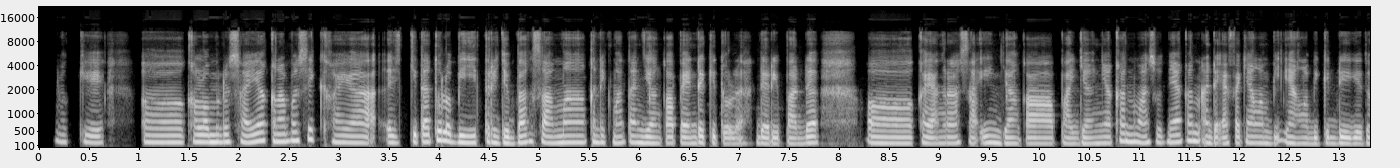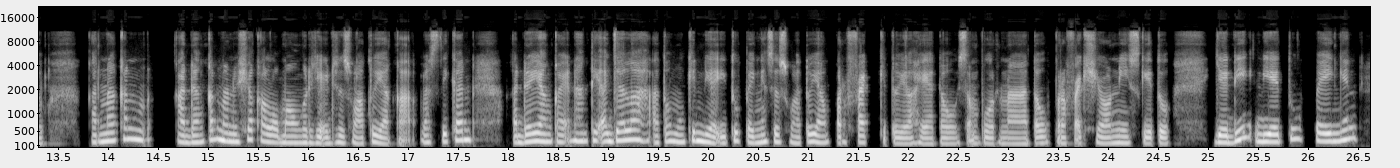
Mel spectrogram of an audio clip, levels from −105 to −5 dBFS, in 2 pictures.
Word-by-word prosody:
Oke. 200 -3 -5 0.4
Eee, 195 -1 0
kalau 200 -1 +2
menurut 200 +1 +2
saya, 205 +2 +1
kenapa 220 +3 +1
sih, 275 0 -1
kayak 185 -4 -1 0.2
eis 185 - 0
kita 205 0 +1
tuh 250 +3 +3
lebih 190 -3 +3
terjebak 185 +1 +1
sama 190 0 +1
kenikmatan 190 -1 -1
jangka 170 0 0
pendek 170 +1 +1
gitulah, 155 0 -4
daripada, 160 +2 0 0.5
eee, 170 -1 +2
kayak 165 -3 0
ngerasain 170 0 -2
jangka 160 -1 0
panjangnya 165 +2 -2
kan, 215 +3 0
maksudnya 195 +1 -1
kan 235 0 0
ada 175 -5 -1
efek 170 +1 -2
yang 175 -1 -1
lembi 170 +7 -4
yang 170 -3 -1
lebih 160 +1 -4
gede 170 +1 +1 0.2
gitu. 165 - -2 0.4
Karena 215 +4 +2
kan, 280 -1 +1 0.3
kadang 195 -1 +1
kan 270 +3 +1
manusia 235 +3 +4
kalau 205 -4 +2
mau 180 -1 +1
ngerjain 175 -3 0
sesuatu 180 -1 -2
ya 160 - +2
Kak, - - -4
pasti 195 +1 -2
kan, 255 +1 +4 0.5
ada 195 +3 +3
yang 220 -1 +5
kayak, 200 +2 -1
nanti 230 +1 +2
ajalah, 245 +2 +3
atau 195 +3 -3
mungkin 215 +3 +3
dia 190 - +4
itu 175 +8 -1
pengen 190 0 0
sesuatu 200 -2 0
yang 190 -3 +2
perfect 190 -2 -1
gitulah 160 0 -2
ya 155 -3 -1
atau 155 0 -4
sempurna, 160 -2 -2
atau 170 +2 -2
perfeksionis 175 +1 -1
gitu. 165 0 -1 0.4
Jadi, 200 - +3
dia 210 -1 +6
itu 290 +8 -2 0.2
pengen, 230 +6 +4
185 Hz, 160 wpm, -23 LUFS, 170-210 Hz, 0.5 s, dia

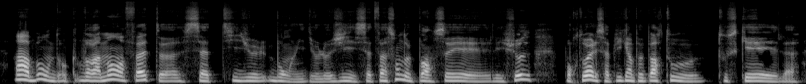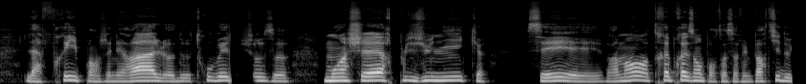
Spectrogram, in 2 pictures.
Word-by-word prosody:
Ah 225 -1 +9
bon! 205 +2 +1
Donc 150 -2 -5
vraiment 180 +4 +4
en - - +1
fait, 190 +1 +2
heu, 155 0 -2
cette 150 +4 -4
idéo 165 -1 -1
bon 160 -6 -2
idéologie, 135 +5 -4
cette 145 +3 -5
façon 175 +7 0
de 200 - +1
penser 150 -2 -1
les 140 0 -7
choses 215 +7 +1 0.3
pour - - -5
toi 210 +1 +7
elle 180 - 0
s'applique 170 +3 -3
un 175 - +3
peu 160 -1 -1
partout. 150 -4 0
Tout 160 - -8
ce - - -6
qui - - -3
est 155 -2 +2
l 130 - -7 0.3
la 140 -6 -2
fripe 180 +7 -2
en 145 - -4
général, 145 +3 +3
de 150 +1 -6
trouver 175 +5 -2
les 175 - -2
choses, 170 -3 -6
heu, 145 -1 -4 0.3
moins 170 0 +6
chères, 180 +1 +5
plus 185 -3 -2
uniques, 180 0 +1 0.5
c'est 150 -5 -1
vraiment 175 +6 +1
très 190 +2 0
présent 175 -2 +1
pour 135 -4 -8
toi. 140 - -7
Ça 130 -1 -7
fait 130 - -8
une 130 - -11
partie 145 +7 -3
de 160 - -1
160 Hz, 195 wpm, -22 LUFS, 145-180 Hz, 0.5 s, Ah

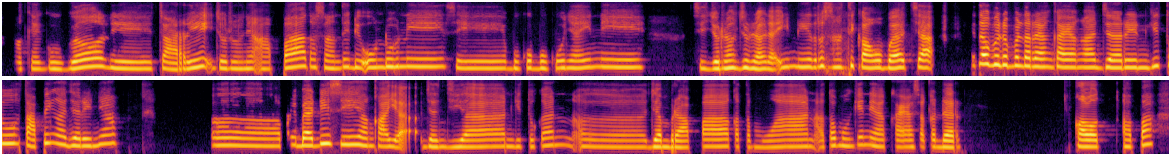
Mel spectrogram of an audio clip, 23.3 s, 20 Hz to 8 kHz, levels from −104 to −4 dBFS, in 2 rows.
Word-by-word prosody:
pakai 225 0 -6
Google 245 +8 +2
dicari 235 +2 0
judulnya 235 -1 -1 0.2
apa, 240 +3 -2 0.2
terus 280 - -5
nanti 245 +3 -2
diunduh 280 +3 +1
nih 300 -1 0 0.3
si 255 - -3 0.5
buku-bukunya 250 +1 -2
ini, 290 +1 -4 0.9
si 245 - -7
jurnal-jurnalnya 240 -2 +3
ini 295 0 -3
terus 295 0 -1
nanti 280 +3 -1
kamu 265 -2 +4
baca." 265 +1 +3 0.5
Kita 390 +4 +5
bener-bener 335 -3 +4
yang 295 -1 +4
kayak 275 -1 +4
ngajarin 275 0 +2
gitu, 335 +1 0
tapi 235 +9 0
ngajarinnya, 270 +2 +1 1.0
eee, 265 -2 -1
pribadi 270 +1 +3
sih 305 -1 +1
yang 265 - 0
kayak 240 -2 0 0.2
janjian, 230 +1 -1
gitu 235 0 -8
kan, 275 +1 -2 0.2
eee, 225 -2 -6
jam 230 -1 +4
berapa 240 +3 0
ketemuan 230 +1 -4
atau 265 - -4
mungkin 260 +3 -4
ya 245 - 0
kayak 230 0 -3
sekedar 225 -1 +1 1.1
kalau, 230 -1 +7 0.2
apa, 240 +7 -1
250 Hz, 120 wpm, -19 LUFS, 230-275 Hz, 1.1 s, kalau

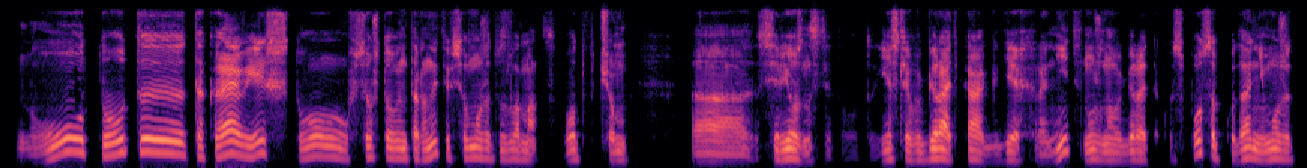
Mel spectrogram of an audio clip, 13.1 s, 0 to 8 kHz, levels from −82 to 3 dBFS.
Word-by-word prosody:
Ну, 125 - 0
тут, 170 +7 0
э, 190 -4 +6
такая 155 +6 +6
вещь, 150 +6 +3
что 135 -1 -1
всё, 135 - -3
что 125 -1 -2
в - - -2
интернете- 120 +7 -1
всё 125 - +1
может 125 -3 -3
взломаться. 110 0 -7
Вот - - -4
в - - -25
чём, - - -3 0.6
а, 90 -2 -2
серьезность 110 -5 0
эта - - -28
вот. - - -35 0.2
Если 110 +2 0
выбирать, 105 +4 +3
как, 110 -7 +1
где 90 +1 -1
хранить, 85 - -5
нужно 105 -1 -3
выбирать 95 -2 -2
такой - - -15
способ, - - -1
куда 125 +3 -1
не 110 -5 -1
может 110 -1 -2
120 Hz, 145 wpm, -25 LUFS, 100-145 Hz, 0.6 s, э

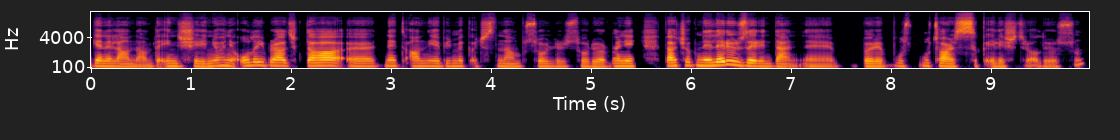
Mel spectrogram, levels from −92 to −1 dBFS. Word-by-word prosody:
genel 160 -3 0
anlamda 75 - -6
endişeleniyor? 160 +1 -2
Hani 180 -2 -2
olayı 200 +1 -1
birazcık 185 -3 +1
daha, 185 0 +7
eee, 160 -1 -3
net 180 -1 -4
anlayabilmek 165 0 -5
açısından 150 -2 -5
bu - - -12
soruları 150 -1 -3
soruyorum. 145 -1 -5
Hani 165 0 0 0.3
daha 185 0 +6
çok 200 +1 -5
neleri 195 +4 +6
üzerinden, 165 - +1
eee, 75 -1 -8 0.3
böyle 155 +2 -1
bu 165 -3 -10 0.2
bu 180 - -9
tarz 155 -3 +3
sık - - +7
eleştiri 75 -1 -5
alıyorsun? 75 - -7
165 Hz, 160 wpm, -23 LUFS, 150-185 Hz, 0.3 s, daha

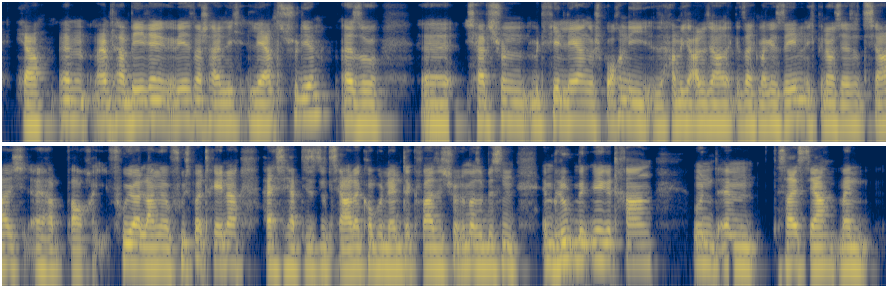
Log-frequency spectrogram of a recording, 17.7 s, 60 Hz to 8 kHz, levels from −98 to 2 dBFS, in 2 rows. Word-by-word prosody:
Ja, 115 0 +2
ähm, 130 -1 -1
mein 125 0 +3
Plan 120 0 0
B 125 +1 +3
wäre 135 -1 +5
gewesen 125 +1 0
wahrscheinlich 120 -2 -1
Lehramt 120 0 +2
zu - - -4
studieren. 145 +2 -2
Also, 120 -2 +2 0.4
äh, 115 0 0 0.2
ich 120 - -4
habe 125 -1 +3
schon 120 -1 -2
mit 115 0 -3
vielen 125 +2 +1
Lehrern 125 0 +3
gesprochen, 120 +3 -2
die 120 -2 -1
haben 115 +1 -2
mich 120 +1 +1
alle 115 0 +2
Jahre, 115 -1 +1
sage 115 -1 +1
ich 115 - -7
mal, 110 0 0
gesehen. 120 +3 0
Ich 120 -1 -7
bin 120 - -5
auch 115 - +3
sehr 110 0 -1
sozial. 115 +2 0
Ich, 120 0 -6
äh, 115 -1 -3
habe 110 0 -5
auch 105 0 -2 0.2
früher 130 -2 +3
lange 120 -1 +2
Fußballtrainer 125 0 0 0.3
heißt, 120 0 +2
ich - - -4
habe 110 0 -1
diese 115 -1 -4
soziale 115 0 +3
Komponente 115 -1 -1
quasi 120 -1 +2
schon 120 +1 -3
immer 125 +1 0
so 120 - -1
'n - - -2
bisschen 120 -1 -2 0.2
im 130 - -3
Blut 140 +3 +2
mit 140 -1 -1
mir 145 0 +3
getragen. 130 -2 +2 0.4
Und, 125 -2 -4
ähm, 120 -1 -1
das - - -4
heißt, 125 0 +5
ja, 120 0 +5
mein 115 0 -1
120 Hz, 215 wpm, -23 LUFS, 115-125 Hz, 0.4 s, wäre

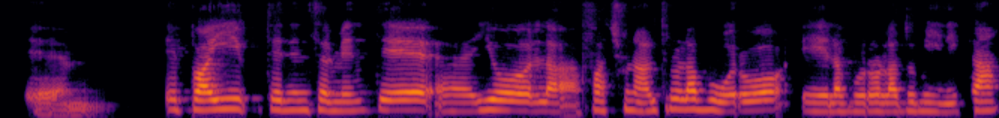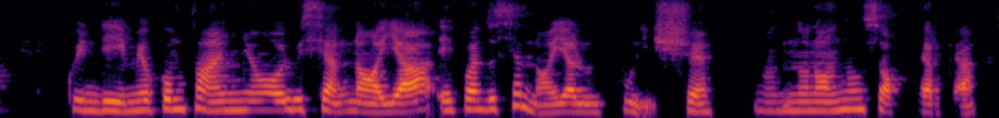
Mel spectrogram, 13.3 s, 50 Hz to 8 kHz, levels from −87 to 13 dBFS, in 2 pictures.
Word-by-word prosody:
Ehm, - - -10 0.3
e 205 -1 -7
poi, 205 +1 +5
tendenzialmente, 195 0 +1
uhm, 175 0 -4
io 195 -1 +3
la 175 -1 0
faccio 195 +1 -5
un 195 - -4
altro 190 +5 -1
lavoro 195 -1 +1
e 170 -1 -4
lavoro 170 0 -1
la 170 -1 +2
domenica, 175 +1 -3 0.4
quindi 185 -3 -1
il 175 - -5
mio 195 +1 -1
compagno, 195 -3 +1
lui, 205 +2 0
si 205 - -9
annoia 170 +2 +5
e 185 +1 -3
quando 210 +1 +2
si 215 +6 -7
annoia, 165 - 0
lui 160 -1 -4
pulisce. 170 -1 -5 0.2
Non 180 -2 -15
non 180 0 -5
ho 180 0 +2
non 210 +2 -1
so 210 - -2
perché. - - -3
185 Hz, 155 wpm, -25 LUFS, 175-200 Hz, 0.4 s, poi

